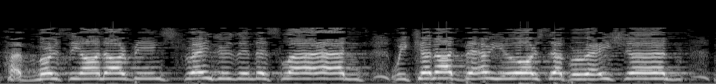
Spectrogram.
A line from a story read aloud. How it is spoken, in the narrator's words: pleaded to him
